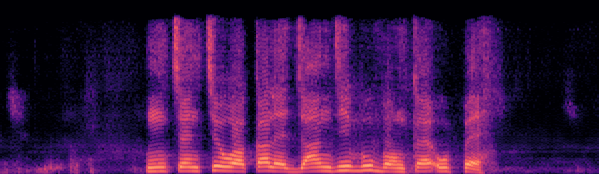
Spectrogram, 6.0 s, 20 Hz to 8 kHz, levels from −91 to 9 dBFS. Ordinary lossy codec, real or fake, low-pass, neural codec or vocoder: MP3, 64 kbps; fake; 7.2 kHz; codec, 24 kHz, 0.9 kbps, DualCodec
